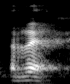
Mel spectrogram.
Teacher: र जो है उसके उच्चारण में पूरे के पूरे जो आपका मुख विवर है उसमें कंपन होता है, वाइब्रेशन होता है · और लुंठित का अर्थ होता है लुढ़कना। आपकी जो जिह्वा है एक टायर के रूप में, एक रोल के रूप में आपकी जिह्वा है वो लुढ़कती है जब आप किसका उच्चारण करते हैं, र का उच्चारण करते हैं। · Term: प्रकंपित व्यंजन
